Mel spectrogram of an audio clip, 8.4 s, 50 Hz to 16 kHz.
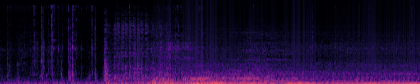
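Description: Key clicks in the ignition of a 1989 Yugo 55A, then about two seconds in its four-cylinder petrol engine turns over and starts, rising briefly before settling into a steady idle, heard from inside the cabin.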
